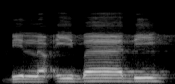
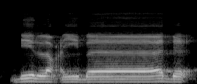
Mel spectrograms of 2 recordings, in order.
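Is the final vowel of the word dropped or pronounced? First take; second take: pronounced; dropped. First: The word ends with its final vowel sounded. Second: The word ends abruptly without its final vowel. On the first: "dibaca dulu dengan harokat akhirnya"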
